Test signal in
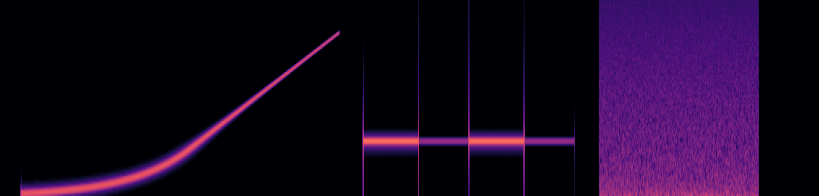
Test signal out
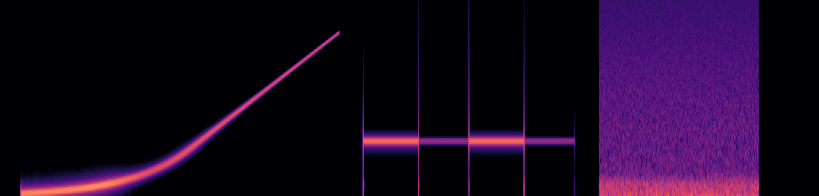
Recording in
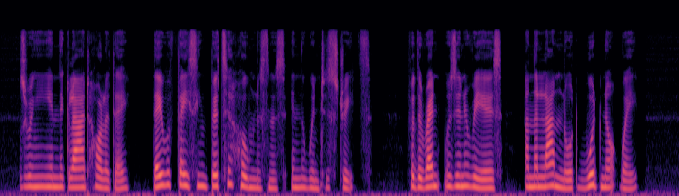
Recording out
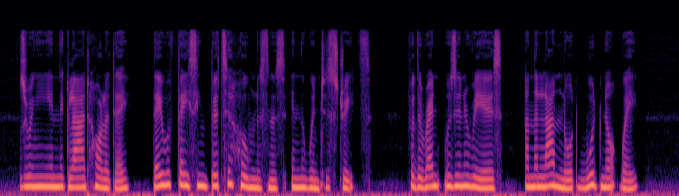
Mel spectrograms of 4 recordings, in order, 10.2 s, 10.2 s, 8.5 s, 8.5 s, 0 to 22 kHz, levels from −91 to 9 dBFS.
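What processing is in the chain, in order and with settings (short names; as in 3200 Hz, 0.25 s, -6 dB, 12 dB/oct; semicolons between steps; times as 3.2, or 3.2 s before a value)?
resonant low shelf 350 Hz +11 dB, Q 1.5; limiter -12.5 dBFS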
